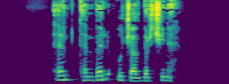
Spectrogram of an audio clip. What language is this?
Kurdish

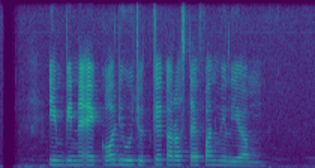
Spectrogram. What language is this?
Javanese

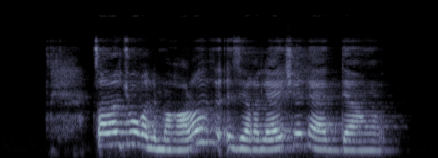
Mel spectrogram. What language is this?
Kabyle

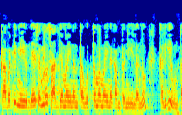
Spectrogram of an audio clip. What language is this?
Telugu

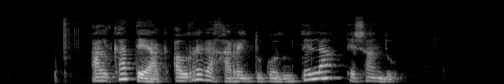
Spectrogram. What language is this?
Basque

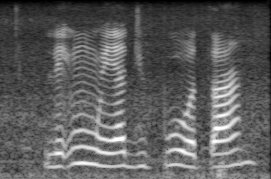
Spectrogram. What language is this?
Tswana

